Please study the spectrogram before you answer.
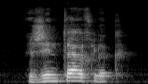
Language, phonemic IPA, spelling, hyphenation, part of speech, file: Dutch, /ˌzɪnˈtœy̯x.lək/, zintuiglijk, zin‧tuig‧lijk, adjective, Nl-zintuiglijk.ogg
- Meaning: pertaining to the senses; capable of being perceived by the senses; sensory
